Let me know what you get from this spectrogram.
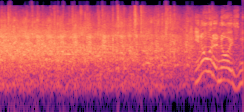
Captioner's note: laughter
